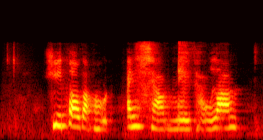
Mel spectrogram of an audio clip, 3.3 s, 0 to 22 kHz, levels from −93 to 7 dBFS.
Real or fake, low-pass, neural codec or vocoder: fake; 7.2 kHz; codec, 16 kHz, 1 kbps, FunCodec, trained on LibriTTS, 50 frames a second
